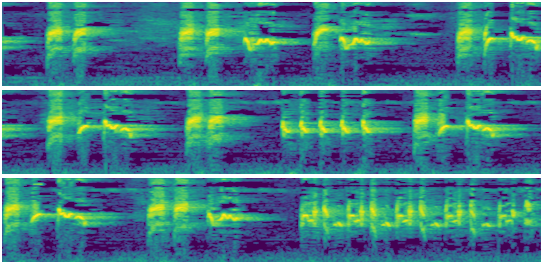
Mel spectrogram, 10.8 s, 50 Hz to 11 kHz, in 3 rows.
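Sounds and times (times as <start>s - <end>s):
sooty-headed bulbul singing: 0.0s - 10.7s.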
